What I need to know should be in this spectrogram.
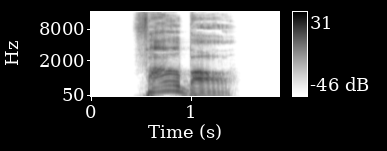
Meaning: mobile
- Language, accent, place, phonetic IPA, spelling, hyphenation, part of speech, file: German, Germany, Berlin, [ˈfaːɐ̯baːɐ̯], fahrbar, fahr‧bar, adjective, De-fahrbar.ogg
